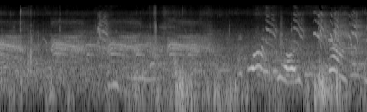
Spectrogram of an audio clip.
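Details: Rose-ringed parakeets by their nest in a tree in Amsterdam's Vondelpark give drawn-out, raspy screeches in a quick series, then a burst of sharper, rising and falling squawks, with a busy park background.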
